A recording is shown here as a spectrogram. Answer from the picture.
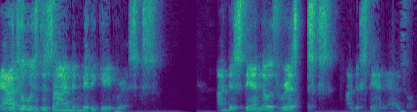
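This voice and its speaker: A medium-pitched man talks with a Boston accent. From Boston, US. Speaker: project management trainer. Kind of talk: webinar presentation. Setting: online webinar. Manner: fast.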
